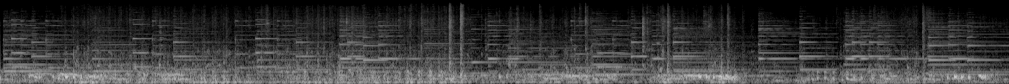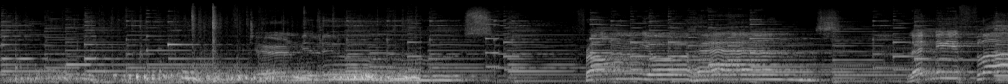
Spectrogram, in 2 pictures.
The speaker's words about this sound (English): I think to hear something making that lovely sound, because feral pigeons make this sort of woo woo sound and it's quite hypnotic, really. Um, the youngsters can sound a little bit noisy, but I think, I think pigeon sounds are, are very calming.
